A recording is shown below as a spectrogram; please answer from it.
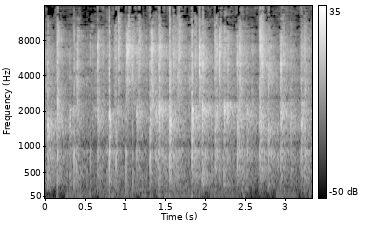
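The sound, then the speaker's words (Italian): Audience applause at an evening dinner gathering: dense clapping from many hands, sustained at an even, lively loudness from start to finish. “Un applauso a questa iniziativa.”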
